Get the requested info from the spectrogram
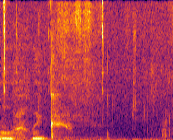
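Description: A woman's short murmured vocal sound in the first half-second, then quiet with a few faint, soft clicks.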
